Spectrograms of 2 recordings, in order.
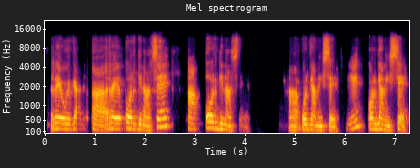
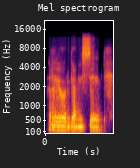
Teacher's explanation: Punch the end so that we know it's pretérito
